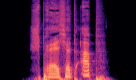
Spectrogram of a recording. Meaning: second-person plural subjunctive I of absprechen
- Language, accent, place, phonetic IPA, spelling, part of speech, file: German, Germany, Berlin, [ˌʃpʁɛːçət ˈap], sprächet ab, verb, De-sprächet ab.ogg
